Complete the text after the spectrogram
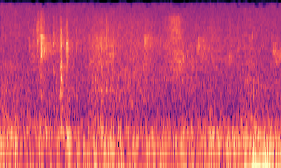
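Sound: rain falling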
